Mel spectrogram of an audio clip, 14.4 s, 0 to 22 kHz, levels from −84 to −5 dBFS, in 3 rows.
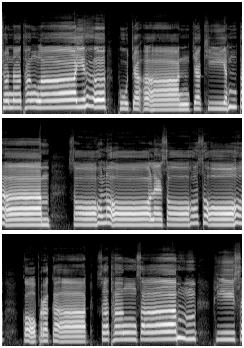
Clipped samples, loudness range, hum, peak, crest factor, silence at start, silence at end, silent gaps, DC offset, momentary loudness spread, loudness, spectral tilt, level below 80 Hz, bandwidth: under 0.1%; 3 LU; none; 0 dBFS; 16 dB; 0 s; 0 s; none; under 0.1%; 12 LU; -15 LUFS; -5.5 dB/octave; -64 dBFS; 11.5 kHz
